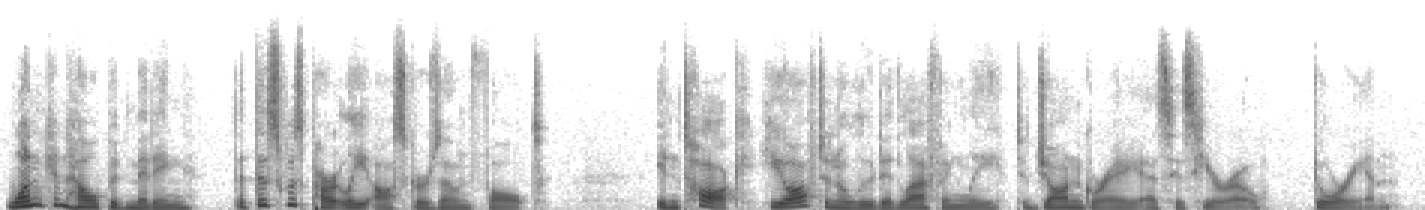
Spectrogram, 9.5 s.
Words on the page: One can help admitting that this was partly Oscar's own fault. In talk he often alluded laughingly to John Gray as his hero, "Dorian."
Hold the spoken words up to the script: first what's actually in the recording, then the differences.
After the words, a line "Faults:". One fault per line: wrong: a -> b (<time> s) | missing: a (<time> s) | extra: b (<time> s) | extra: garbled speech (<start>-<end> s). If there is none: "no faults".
One can help admitting that this was partly Oscar's own fault. In talk he often alluded laughingly to John Gray as his hero, "Dorian."
Faults:
no faults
